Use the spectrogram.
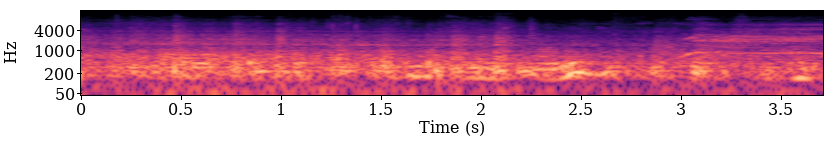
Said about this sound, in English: And the trains are very much running today. One every 2 minutes or so.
